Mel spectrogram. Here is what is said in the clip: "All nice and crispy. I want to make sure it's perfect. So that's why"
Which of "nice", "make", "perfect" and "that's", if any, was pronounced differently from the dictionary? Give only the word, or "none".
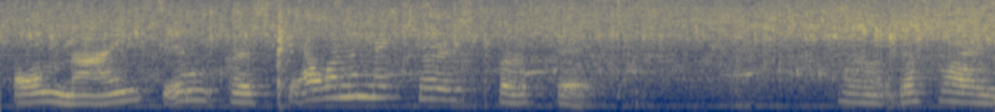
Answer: none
